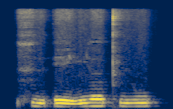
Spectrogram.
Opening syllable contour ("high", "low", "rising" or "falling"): low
